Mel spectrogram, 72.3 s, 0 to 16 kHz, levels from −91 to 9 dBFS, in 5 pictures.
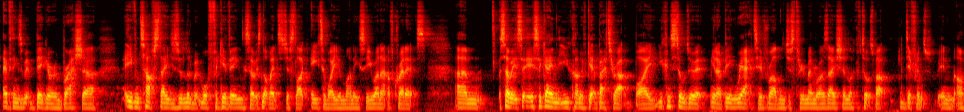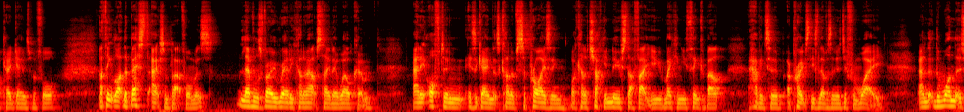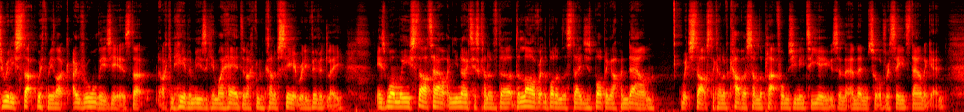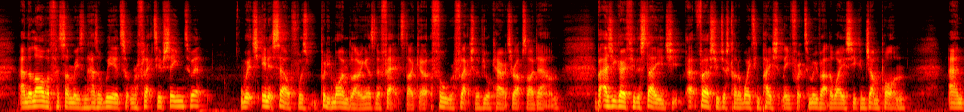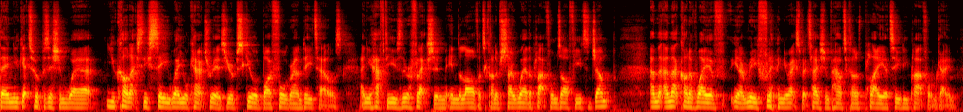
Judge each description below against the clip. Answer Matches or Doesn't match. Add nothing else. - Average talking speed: Doesn't match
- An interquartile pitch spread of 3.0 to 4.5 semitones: Doesn't match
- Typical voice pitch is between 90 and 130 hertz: Matches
